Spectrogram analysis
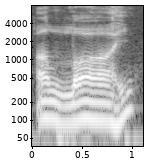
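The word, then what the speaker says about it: الله: y a une prolongation parce qu'on dit Allah vous voyez que c'est on dit pas donc là il y a une prolongation donc elle s'écrit pas mais on la prononce et si je vais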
